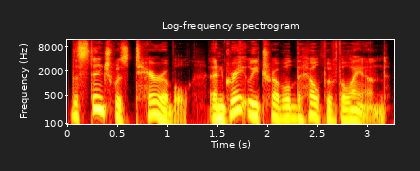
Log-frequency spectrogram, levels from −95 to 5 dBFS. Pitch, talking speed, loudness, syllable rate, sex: 135 Hz, 220 wpm, -16 LUFS, 5.4 syllables/s, male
